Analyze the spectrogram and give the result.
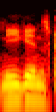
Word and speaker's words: Negan: It's Negan.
